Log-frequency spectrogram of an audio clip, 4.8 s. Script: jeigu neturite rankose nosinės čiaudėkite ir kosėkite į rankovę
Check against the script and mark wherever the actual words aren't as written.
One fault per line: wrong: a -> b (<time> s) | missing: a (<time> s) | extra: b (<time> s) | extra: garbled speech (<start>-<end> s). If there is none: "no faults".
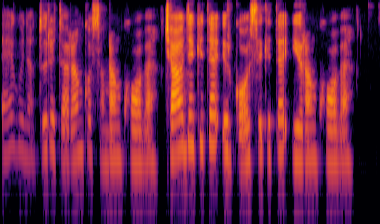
wrong: nosinės -> rankovę (1.4 s)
